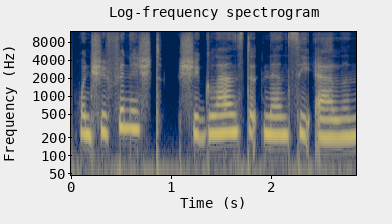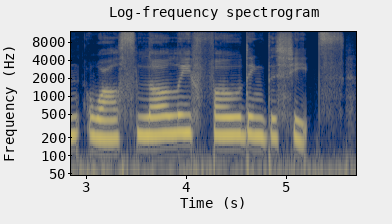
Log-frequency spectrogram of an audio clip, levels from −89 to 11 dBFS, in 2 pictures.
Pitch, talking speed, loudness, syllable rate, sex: 225 Hz, 135 wpm, -16 LUFS, 4.2 syllables/s, female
